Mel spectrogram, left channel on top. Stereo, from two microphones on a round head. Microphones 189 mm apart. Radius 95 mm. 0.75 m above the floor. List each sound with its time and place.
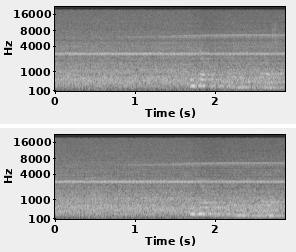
0.0 s an insect: 5° left (ahead or behind), 0.9 m
1.7 s a woman speaking: 50° left (ahead or behind), 1.4 m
